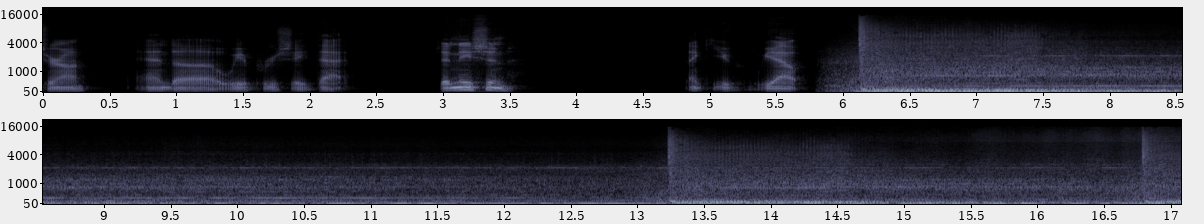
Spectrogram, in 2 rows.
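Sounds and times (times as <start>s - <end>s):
whooshing hit: 5.9s - 17.0s
deep steady rumble: 6.1s - 17.0s.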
